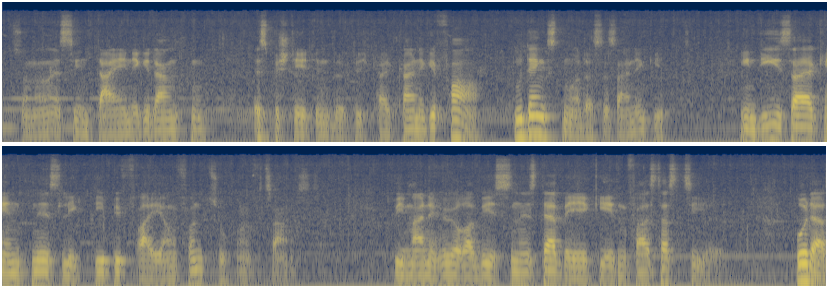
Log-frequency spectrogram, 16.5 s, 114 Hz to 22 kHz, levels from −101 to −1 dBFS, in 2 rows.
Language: German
